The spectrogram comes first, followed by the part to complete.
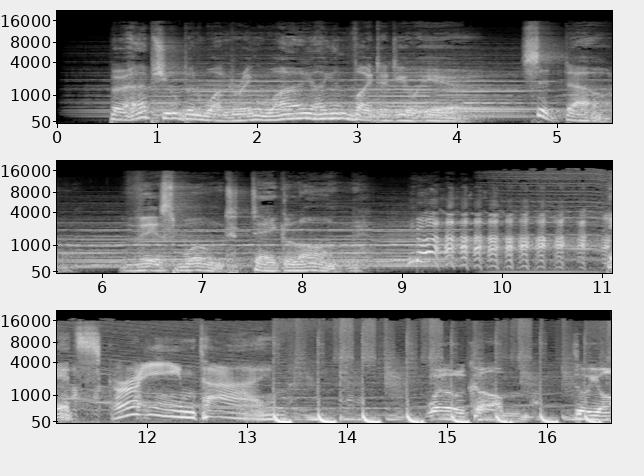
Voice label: voices of horror

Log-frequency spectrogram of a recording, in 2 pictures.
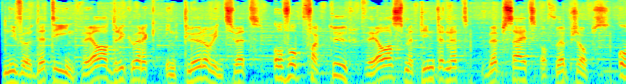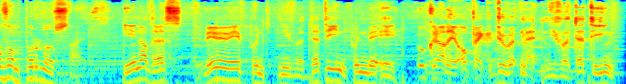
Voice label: reklam

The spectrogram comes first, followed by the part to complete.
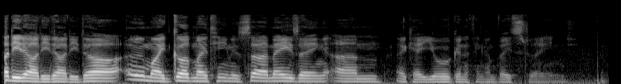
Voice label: rant

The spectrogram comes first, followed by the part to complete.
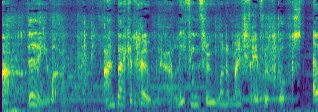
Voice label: mystery voice

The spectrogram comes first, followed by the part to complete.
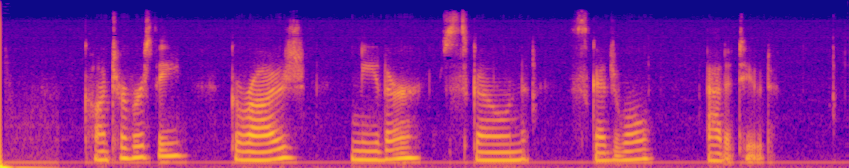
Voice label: herndon virginia female

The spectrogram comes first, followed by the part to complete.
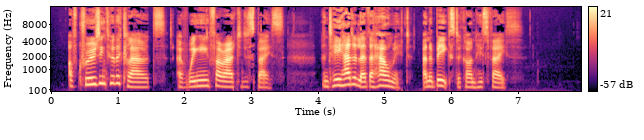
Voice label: poetry

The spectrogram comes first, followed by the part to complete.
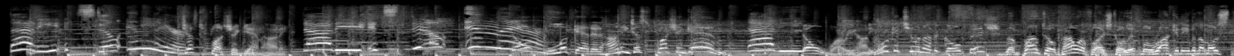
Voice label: radio ad

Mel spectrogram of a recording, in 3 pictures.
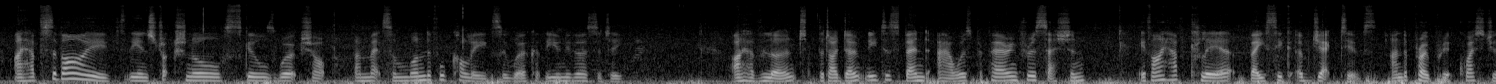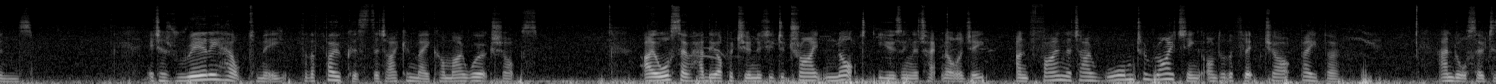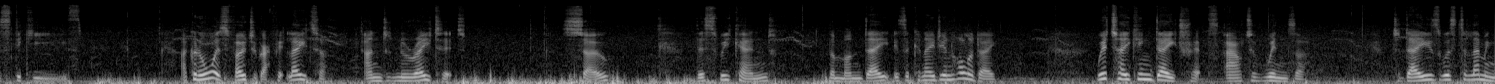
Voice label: outside broadcast

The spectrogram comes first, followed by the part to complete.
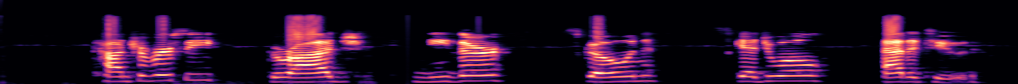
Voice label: long island female

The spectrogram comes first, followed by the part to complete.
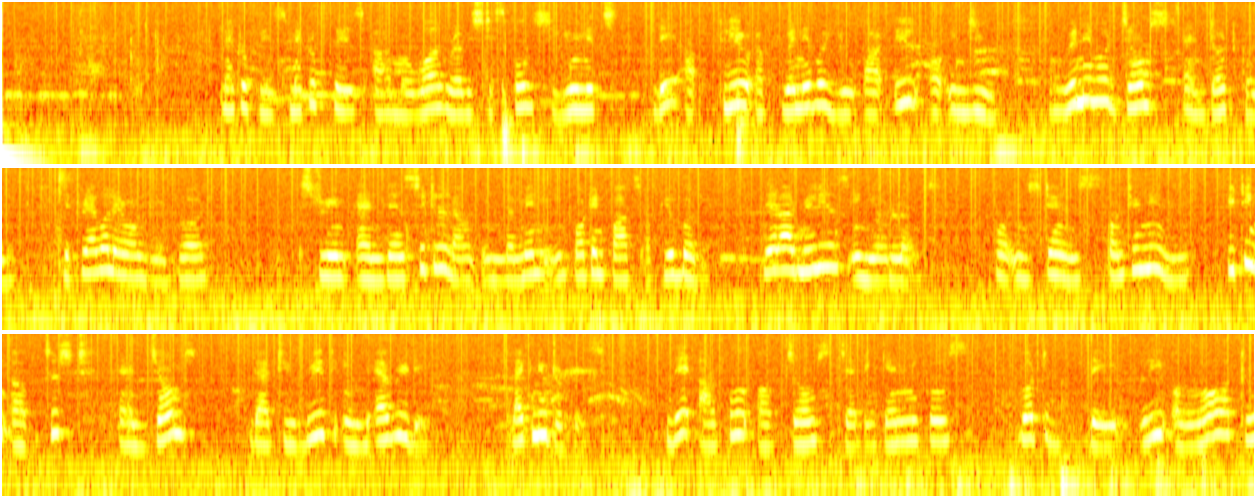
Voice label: reading aloud

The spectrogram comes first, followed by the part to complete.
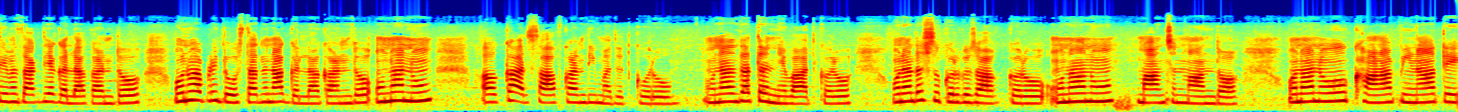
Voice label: mothers day poem on punjabi

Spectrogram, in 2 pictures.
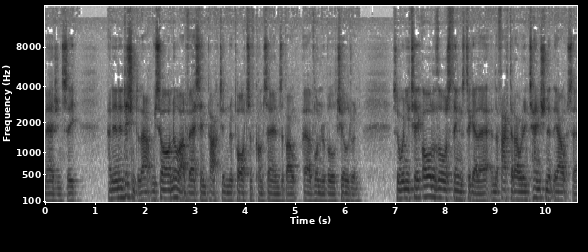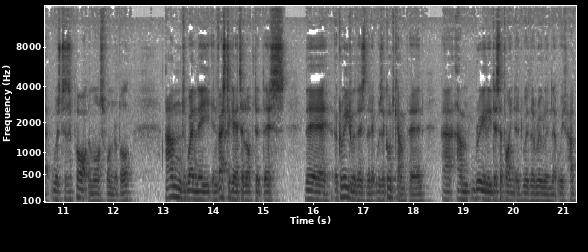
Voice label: police tv ad; surrey

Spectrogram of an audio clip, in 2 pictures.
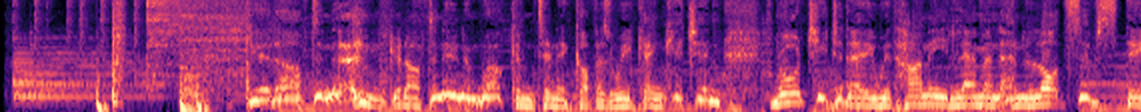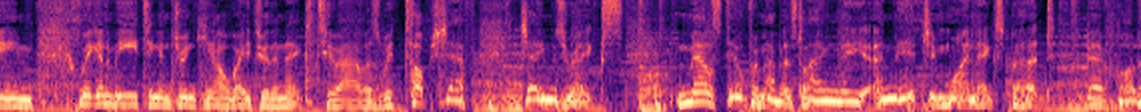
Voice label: laryngitis

